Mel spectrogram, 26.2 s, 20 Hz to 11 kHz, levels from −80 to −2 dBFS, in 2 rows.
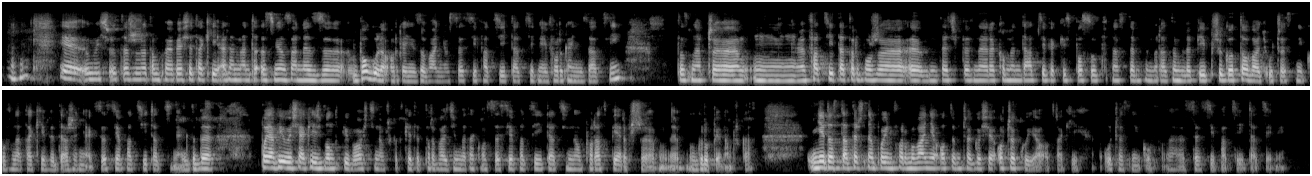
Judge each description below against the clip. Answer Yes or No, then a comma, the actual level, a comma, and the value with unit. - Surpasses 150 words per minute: Yes, fast, 160 wpm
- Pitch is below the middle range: No, medium, 175 Hz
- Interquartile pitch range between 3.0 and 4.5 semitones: No, narrow, 2.5 semitones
